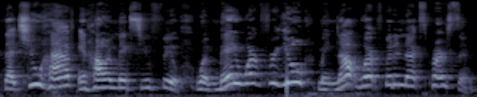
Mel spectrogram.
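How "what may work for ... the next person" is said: louder and higher, pressing each word; emphatic declaration. Real, not acted. Coach stresses to viewers, loud emphatic delivery. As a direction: drive the point home. Repeats key line for emphasis.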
